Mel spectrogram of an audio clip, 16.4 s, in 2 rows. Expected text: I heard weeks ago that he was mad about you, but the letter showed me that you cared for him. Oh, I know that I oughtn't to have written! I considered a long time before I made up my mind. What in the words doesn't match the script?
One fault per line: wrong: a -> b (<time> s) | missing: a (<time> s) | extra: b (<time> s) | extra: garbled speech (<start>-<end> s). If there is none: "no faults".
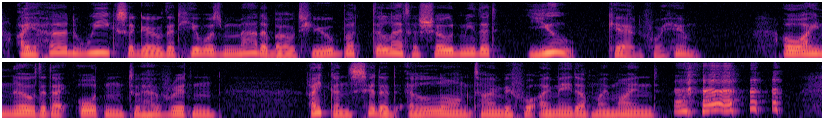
no faults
